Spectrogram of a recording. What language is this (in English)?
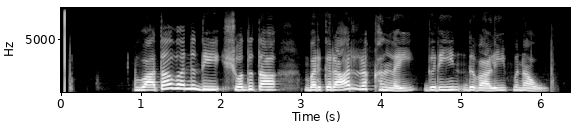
Punjabi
